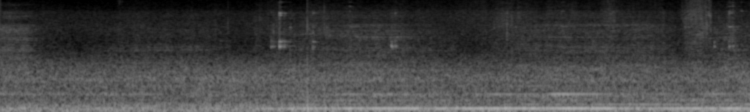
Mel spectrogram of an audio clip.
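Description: A steady low rumble that grows louder about two seconds in, with a few faint light metallic clinks, like carabiners and gear on a climbing harness knocking together.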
